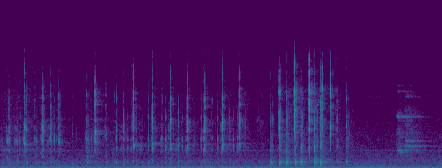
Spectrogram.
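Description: Faint, rapid clicking and tapping of a small paintbrush knocking against the sides of its rinse cup as it is swished clean, busiest and loudest about three seconds in.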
